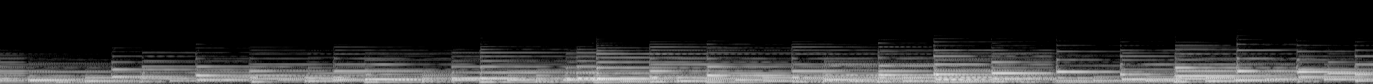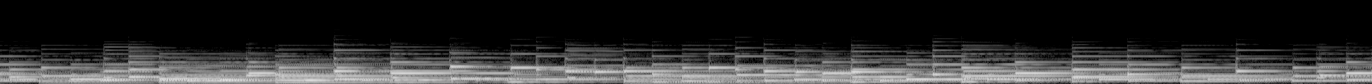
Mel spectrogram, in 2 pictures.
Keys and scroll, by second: 7.6 Up, 7.8 Left, 8.1 Down, 16.6 ctrl+g, 26.6 ctrl+c, 27.0 ctrl+v.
